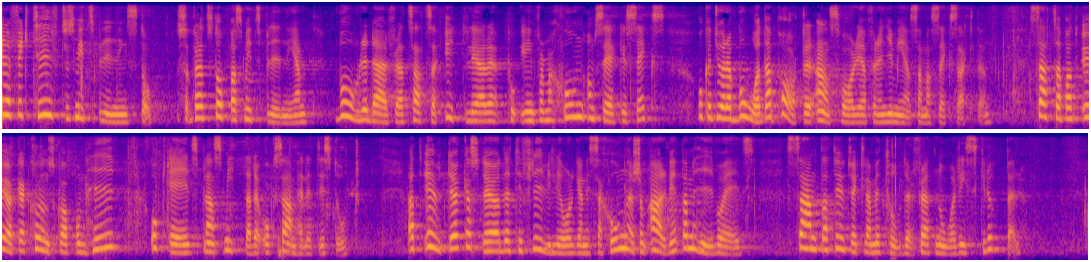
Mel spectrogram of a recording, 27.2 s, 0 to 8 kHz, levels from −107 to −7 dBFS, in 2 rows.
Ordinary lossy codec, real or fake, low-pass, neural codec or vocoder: none; real; 7.2 kHz; none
